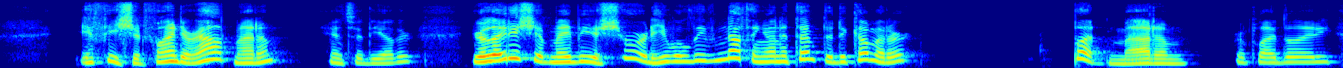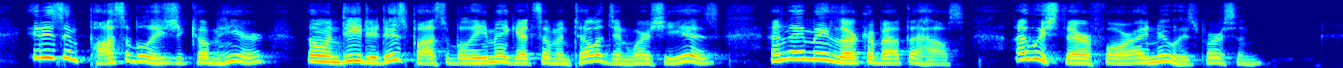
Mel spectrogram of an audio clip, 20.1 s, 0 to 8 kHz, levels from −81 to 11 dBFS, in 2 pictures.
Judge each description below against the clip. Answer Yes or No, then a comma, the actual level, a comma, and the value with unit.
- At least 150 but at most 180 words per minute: No, average, 190 wpm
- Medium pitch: Yes, medium, 180 Hz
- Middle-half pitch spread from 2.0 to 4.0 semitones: No, average, 5.3 semitones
